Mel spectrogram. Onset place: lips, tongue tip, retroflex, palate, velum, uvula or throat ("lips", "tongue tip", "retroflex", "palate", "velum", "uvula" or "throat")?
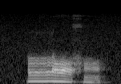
tongue tip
